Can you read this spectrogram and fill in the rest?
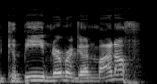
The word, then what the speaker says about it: Khabib Nurmagomedov: And then before that, there was an amazing fight between Khabib Nurmagomedov.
